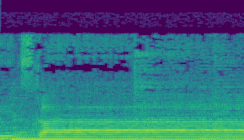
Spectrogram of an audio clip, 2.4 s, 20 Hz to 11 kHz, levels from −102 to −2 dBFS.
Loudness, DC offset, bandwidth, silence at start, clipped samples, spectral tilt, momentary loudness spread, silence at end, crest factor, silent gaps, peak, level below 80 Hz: -21 LUFS; under 0.1%; 8.8 kHz; 0 s; under 0.1%; -6 dB/octave; 2 LU; 0 s; 12 dB; none; -8 dBFS; -30 dBFS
